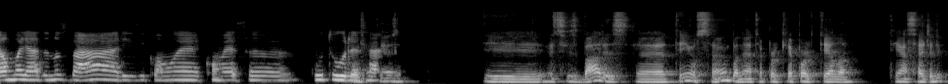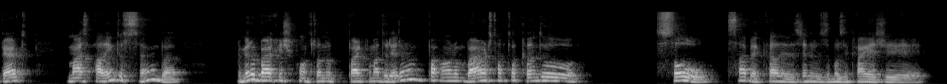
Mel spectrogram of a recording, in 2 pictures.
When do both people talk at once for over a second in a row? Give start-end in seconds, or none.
none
